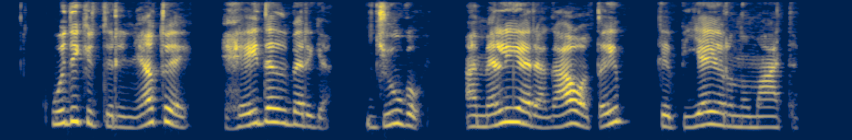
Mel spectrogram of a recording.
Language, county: Lithuanian, Telšiai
